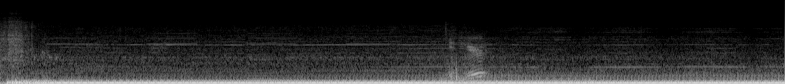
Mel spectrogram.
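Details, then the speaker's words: 2012 Subaru STI at idle: steady high whine over engine from power steering pump, air in the system due to leaking power steering lines dripping on the floor; before line replacement. "you guys can hear that so there is air in the system and uh that air is super super annoying to one listen to"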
